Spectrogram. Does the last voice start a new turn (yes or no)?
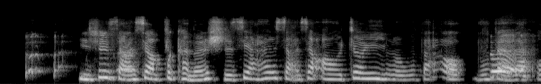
yes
